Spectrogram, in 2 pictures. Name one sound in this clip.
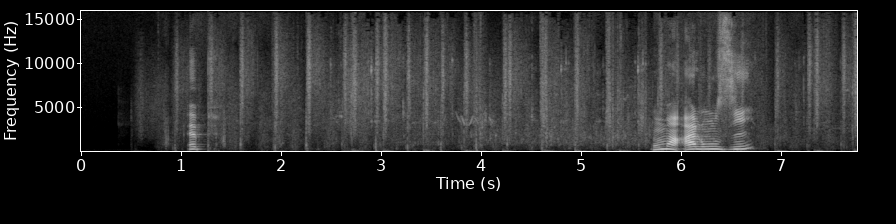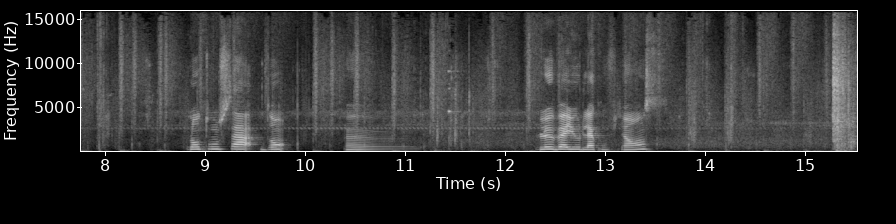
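Footsteps patter quickly and evenly on grass.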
